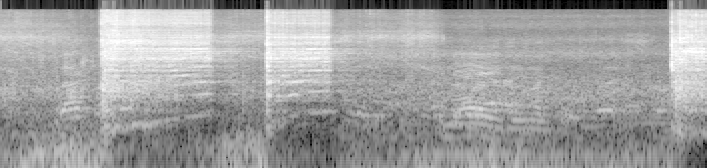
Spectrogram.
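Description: Corvette's starter cranking the engine in two short bursts in the first two seconds without it catching, the sign of starter trouble. A low rumble runs throughout, with voices over it.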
